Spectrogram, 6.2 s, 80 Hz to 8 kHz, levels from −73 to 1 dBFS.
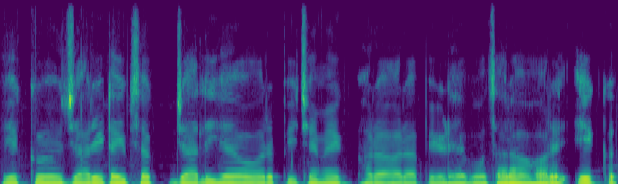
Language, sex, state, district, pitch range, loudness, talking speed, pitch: Hindi, male, Bihar, Patna, 140-155 Hz, -16 LUFS, 155 wpm, 145 Hz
